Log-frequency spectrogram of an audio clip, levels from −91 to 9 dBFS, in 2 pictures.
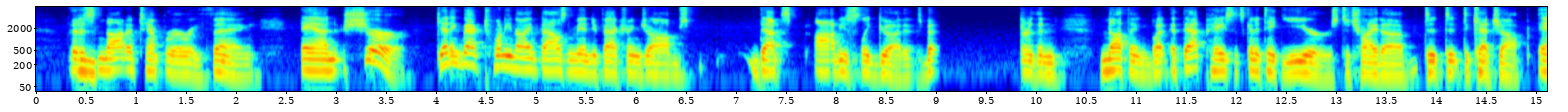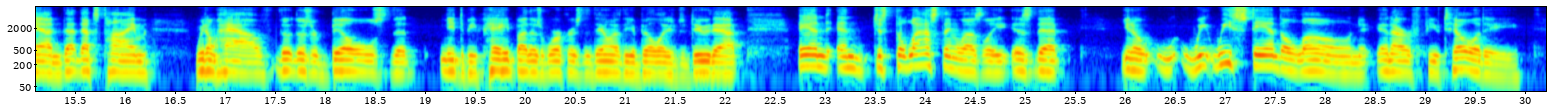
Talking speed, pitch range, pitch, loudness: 165 wpm, 120-140 Hz, 130 Hz, -21 LUFS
